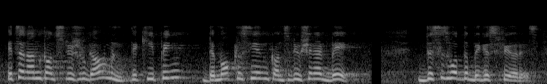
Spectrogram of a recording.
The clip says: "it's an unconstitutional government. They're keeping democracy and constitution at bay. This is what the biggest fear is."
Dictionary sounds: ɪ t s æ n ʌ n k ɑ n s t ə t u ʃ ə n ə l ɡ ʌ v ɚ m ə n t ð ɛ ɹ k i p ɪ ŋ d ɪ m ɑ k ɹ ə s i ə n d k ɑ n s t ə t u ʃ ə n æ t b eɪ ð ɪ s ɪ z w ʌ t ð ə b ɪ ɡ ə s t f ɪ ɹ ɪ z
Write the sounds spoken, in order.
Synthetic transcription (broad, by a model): ɪ t s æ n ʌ n k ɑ n s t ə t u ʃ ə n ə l ɡ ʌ v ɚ m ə n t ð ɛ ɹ k i p ɪ ŋ d ɪ m ɑ k ɹ ə s i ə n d k ɑ n s t ə t u ʃ ə n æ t b eɪ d ɪ s ɪ z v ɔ t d ə b ɪ ɡ ə s t f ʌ ɹ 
